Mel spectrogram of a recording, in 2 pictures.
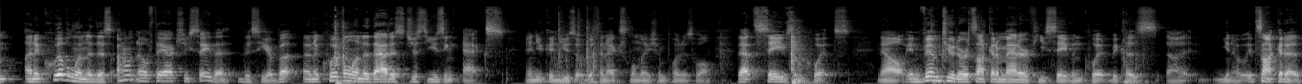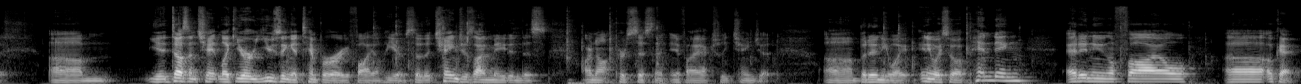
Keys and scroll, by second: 3.0 shift+x, 5.6 typing, 7.6 Return, 9.0 Up, 10.9 Return, 16.7 ctrl+d, 17.1 ctrl+d, 17.4 ctrl+d, 18.4 ctrl+d, 18.8 ctrl+d, 21.7 ctrl+d, 22.4 ctrl+d, 23.9-24.5 typing, 25.8-26.0 typing.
